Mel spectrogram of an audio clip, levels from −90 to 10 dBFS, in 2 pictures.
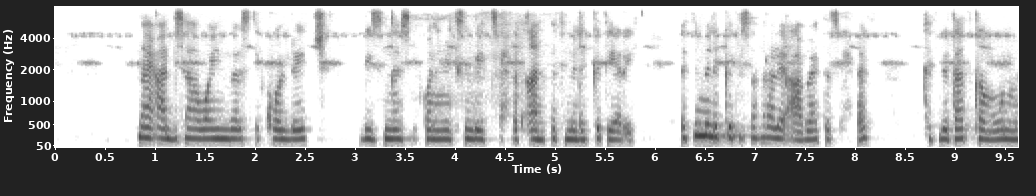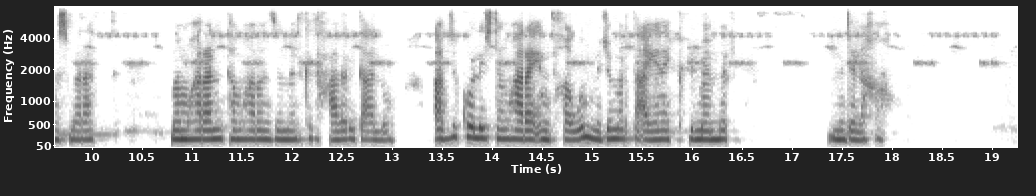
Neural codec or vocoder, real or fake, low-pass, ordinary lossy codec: none; real; 7.2 kHz; Opus, 32 kbps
